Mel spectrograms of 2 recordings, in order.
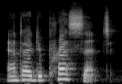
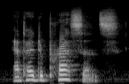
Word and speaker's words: antidepressant: Antidepressant. Again, another long word where the stress is on the second to the last syllable. Antidepressants.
